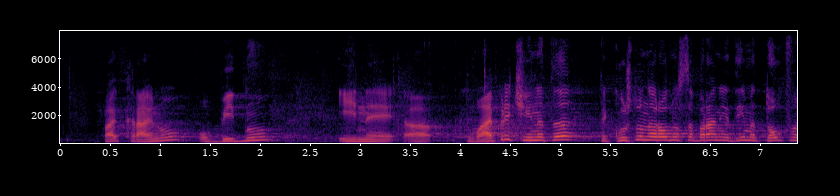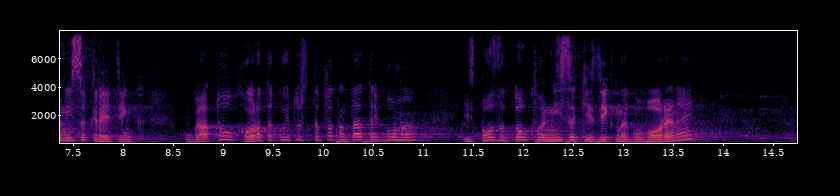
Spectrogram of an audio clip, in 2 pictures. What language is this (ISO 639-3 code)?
bul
